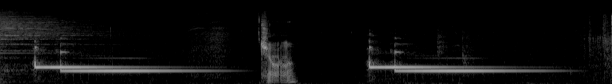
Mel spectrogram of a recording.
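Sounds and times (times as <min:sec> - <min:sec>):
doorbell two-note chime: 0:00.3 - 0:02.1, 0:03.7 - 0:05.6
speech: 0:02.6 - 0:03.0.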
